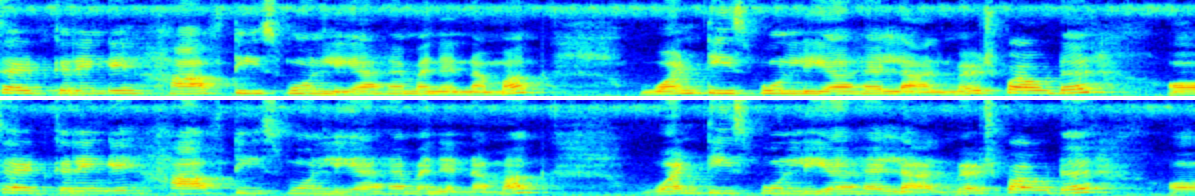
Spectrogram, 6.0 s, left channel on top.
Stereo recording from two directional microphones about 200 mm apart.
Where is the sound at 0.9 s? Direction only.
30° left (ahead or behind).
